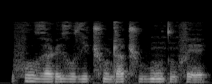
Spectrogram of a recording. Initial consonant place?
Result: labial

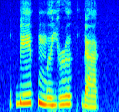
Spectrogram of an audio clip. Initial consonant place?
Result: labial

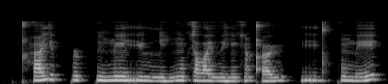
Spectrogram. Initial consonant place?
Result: uvular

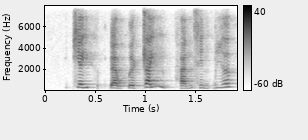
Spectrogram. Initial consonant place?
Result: palatal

